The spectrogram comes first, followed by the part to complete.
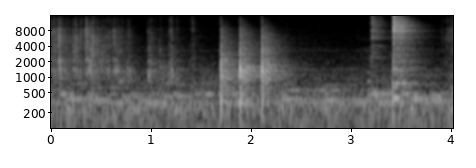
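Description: A fork stirring seasoned flour in a plastic container, making a few sharp, scattered clicks and scrapes against the container.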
